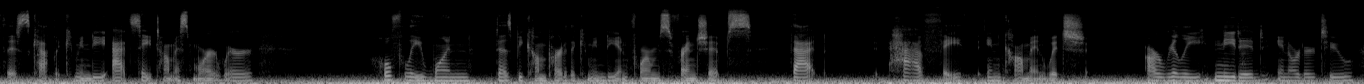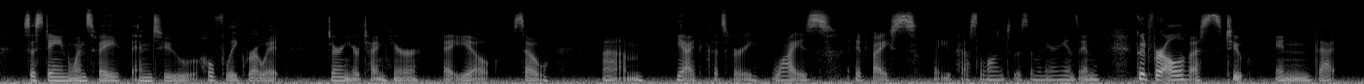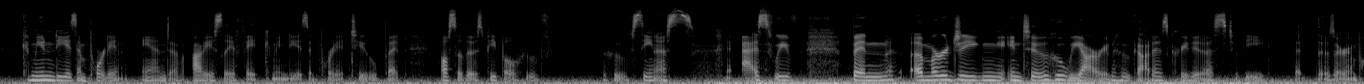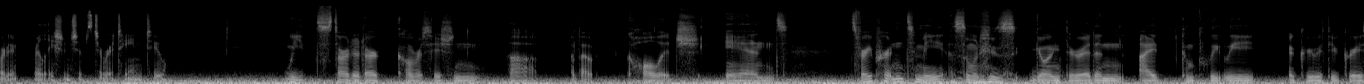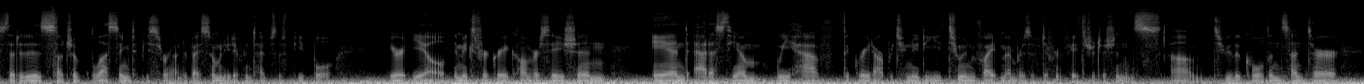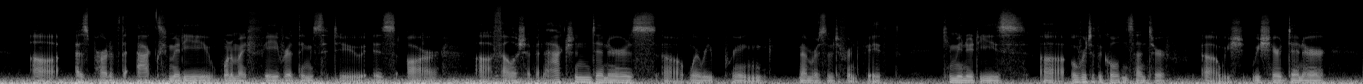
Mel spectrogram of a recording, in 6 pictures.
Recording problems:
low rumble; noticeable; throughout; 15 dB below the speech

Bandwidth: 16 kHz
